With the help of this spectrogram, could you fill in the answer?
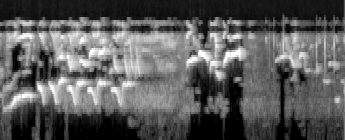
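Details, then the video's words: Oriental magpie-robin in Kebumen, Central Java: a series of five or six loud downslurred whistles in quick succession, mixed with higher chirps, then a pause and a few sharp rising whistled notes. "Suara burung kacer"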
